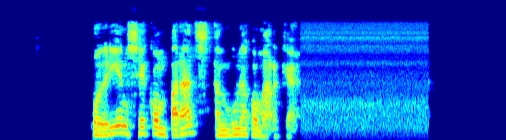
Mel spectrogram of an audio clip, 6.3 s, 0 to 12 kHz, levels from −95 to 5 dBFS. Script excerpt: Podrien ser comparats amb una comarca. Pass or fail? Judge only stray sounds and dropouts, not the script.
pass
